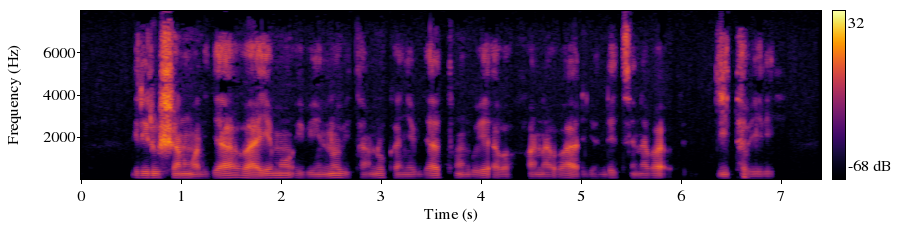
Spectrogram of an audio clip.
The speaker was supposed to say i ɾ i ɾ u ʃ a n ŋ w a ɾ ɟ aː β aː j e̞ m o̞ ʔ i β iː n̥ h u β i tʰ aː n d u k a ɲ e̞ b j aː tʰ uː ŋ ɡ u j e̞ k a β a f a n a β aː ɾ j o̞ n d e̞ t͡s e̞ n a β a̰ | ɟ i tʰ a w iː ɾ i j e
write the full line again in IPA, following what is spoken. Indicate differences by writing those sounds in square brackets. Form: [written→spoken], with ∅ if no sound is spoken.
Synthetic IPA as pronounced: i ɾ i ɾ u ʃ a n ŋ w a ɾ ɟ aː β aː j e̞ m o̞ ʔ i β iː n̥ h u β i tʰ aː n d u k a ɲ e̞ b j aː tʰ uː ŋ ɡ u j e̞ [k→ʔ] a β a f a n a β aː ɾ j o̞ n d e̞ t͡s e̞ n a β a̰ | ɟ i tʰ a [w→β] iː ɾ i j e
